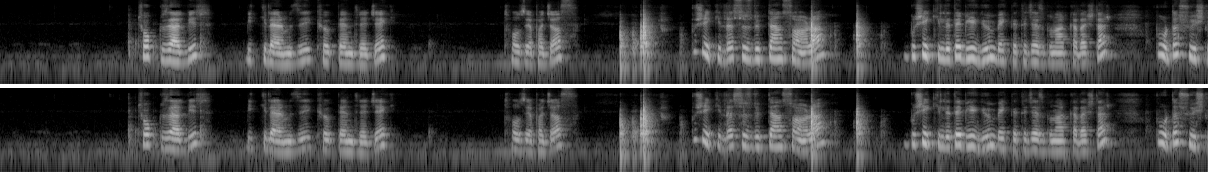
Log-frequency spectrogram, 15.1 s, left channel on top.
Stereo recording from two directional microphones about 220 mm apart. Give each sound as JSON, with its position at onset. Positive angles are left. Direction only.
{"t": 1.7, "sound": "a woman's voice", "side_deg": 45}
{"t": 6.2, "sound": "a woman's voice", "side_deg": 45}
{"t": 8.7, "sound": "speech", "side_deg": 35}
{"t": 11.3, "sound": "speech", "side_deg": 30}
